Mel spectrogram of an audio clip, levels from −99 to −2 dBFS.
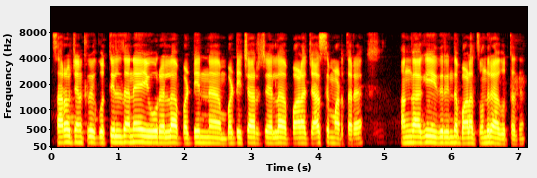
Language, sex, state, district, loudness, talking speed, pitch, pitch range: Kannada, male, Karnataka, Bellary, -14 LUFS, 125 wpm, 145 Hz, 135-150 Hz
